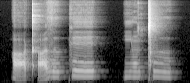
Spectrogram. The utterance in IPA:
ɑ̰ kʼɑ̰zɯ ke | jũǀɯ

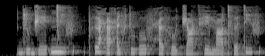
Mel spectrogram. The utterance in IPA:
d͡zu˨d͡ʒe˨ | ŋ͡ǀi˦f | pʰə˦ħə˨ ħi˨ftu˨ʔo˨˦fħə˨ ho˨t͡ʃɑ˨kʰe˦ mɑ˨tʰə˨ ti˦f

